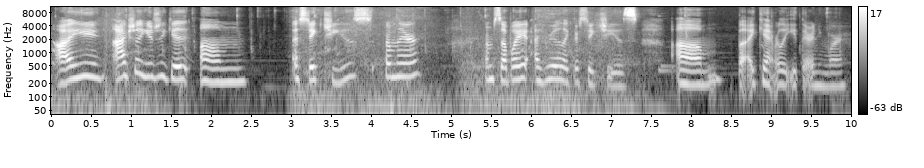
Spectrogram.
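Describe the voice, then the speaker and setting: Slow-talking young woman streamer. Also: fairly high pitch, a bit bright, a little hiss or hum. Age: 20s. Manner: rambling, giggly, chatty with many fillers. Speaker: VTuber streamer. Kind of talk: casual chat with stream viewers.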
